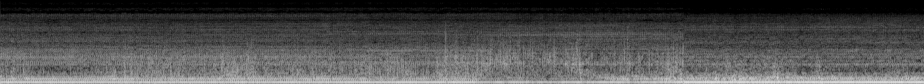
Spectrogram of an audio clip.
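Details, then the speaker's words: Tohatsu 3.5 outboard on West Marine PRU-3 inflatable: previously surged and ventilated trying to plane. Now, at full throttle with an aluminium prop replacing the factory plastic one, a steady even high drone without surging; problem solved. "so it's a dramatic improvement it's fine now 30 prop on amazon totally solved the problem"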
